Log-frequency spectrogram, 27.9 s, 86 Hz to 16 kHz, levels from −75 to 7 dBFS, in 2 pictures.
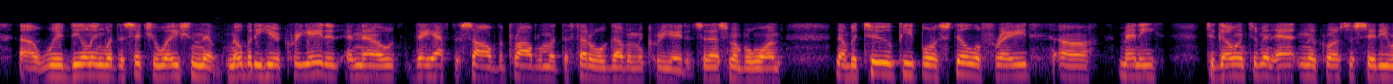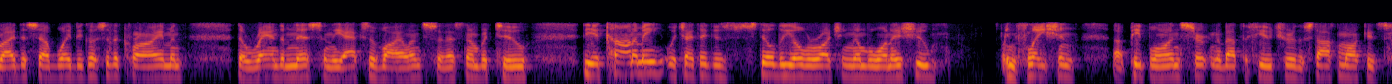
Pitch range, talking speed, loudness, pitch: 130-145 Hz, 180 wpm, -20 LUFS, 140 Hz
